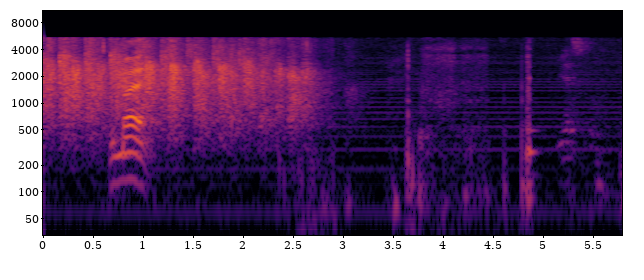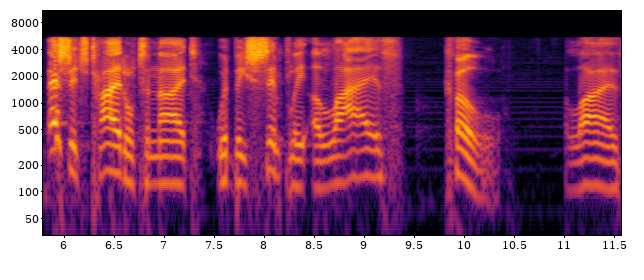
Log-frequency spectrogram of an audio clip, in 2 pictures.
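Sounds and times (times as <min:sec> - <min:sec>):
audience applause in a large room: 0:00.0 - 0:02.9
low electrical hum: 0:00.0 - 0:11.5
speech: 0:00.7 - 0:01.4, 0:05.8 - 0:10.4, 0:11.0 - 0:11.5.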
